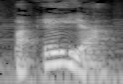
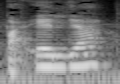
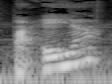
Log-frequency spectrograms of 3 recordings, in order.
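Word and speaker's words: paella: Ang double L sa Spanish ay pino-pronounce tulad ng letter Y.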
